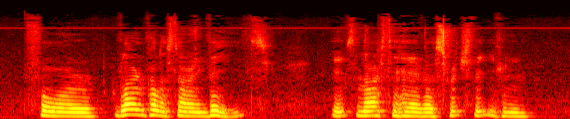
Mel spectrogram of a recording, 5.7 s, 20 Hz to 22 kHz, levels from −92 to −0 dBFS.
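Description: No technical faults can be heard anywhere in it.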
